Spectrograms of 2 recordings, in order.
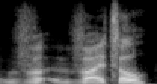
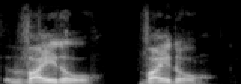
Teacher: that t in the middle is going to be treated as a flap T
